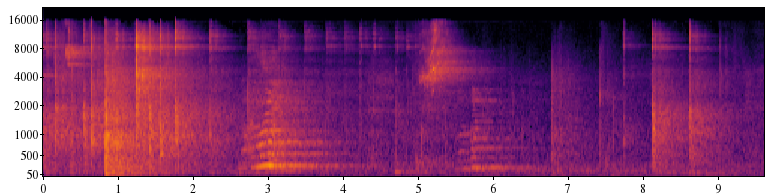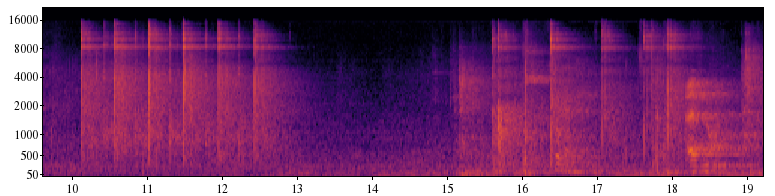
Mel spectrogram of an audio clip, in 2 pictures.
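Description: A ping-pong ball clicks back and forth between paddles and bounces on a table in an echoing hall.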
